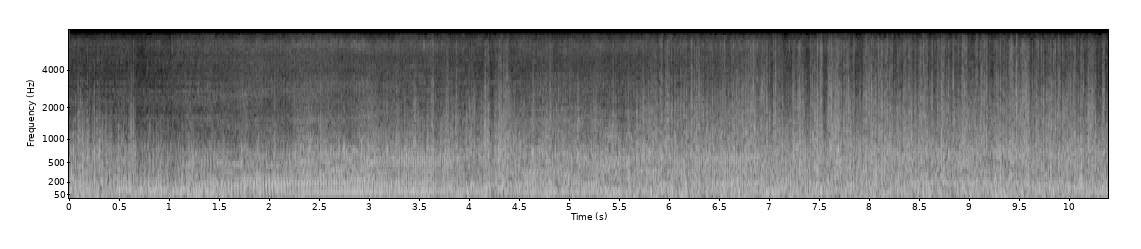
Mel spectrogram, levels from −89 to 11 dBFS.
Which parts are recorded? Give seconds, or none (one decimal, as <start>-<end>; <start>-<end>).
0.0-1.5; 3.3-4.5; 5.9-10.4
